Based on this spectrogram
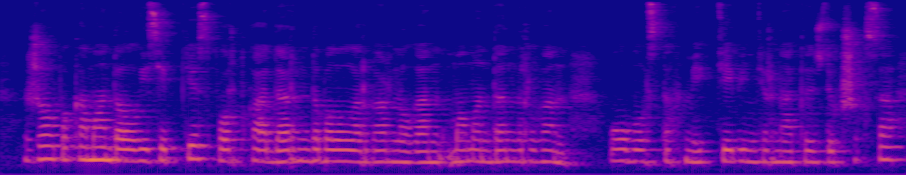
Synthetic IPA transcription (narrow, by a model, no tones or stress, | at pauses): ʒɑlˠpəkʰo̞mand̪alˠəqe̞se̞p̚t̪e̞spo̞rt̪qɑd̪ɑɾənd̪əbɑlˠɑlˠɑɾʁɑːɾnɑlˠʁɑnmɑmɑnd̪ɑnd̪əɾəlˠʁɑn | wo̞blˠəst̪əqme̞k̚t̪e̞pijnt̪e̞rnat̪əʏzd̪ɪkʃəqsɑ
